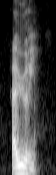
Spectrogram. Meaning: feminine singular of ahuri
- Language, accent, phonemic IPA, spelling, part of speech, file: French, France, /a.y.ʁi/, ahurie, adjective, LL-Q150 (fra)-ahurie.wav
